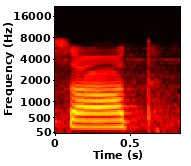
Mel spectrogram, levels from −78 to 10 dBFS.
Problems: none marked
